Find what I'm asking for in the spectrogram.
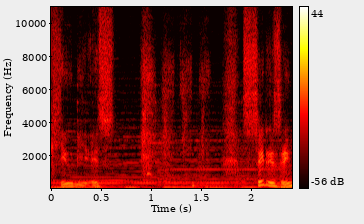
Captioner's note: chuckles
